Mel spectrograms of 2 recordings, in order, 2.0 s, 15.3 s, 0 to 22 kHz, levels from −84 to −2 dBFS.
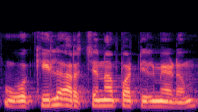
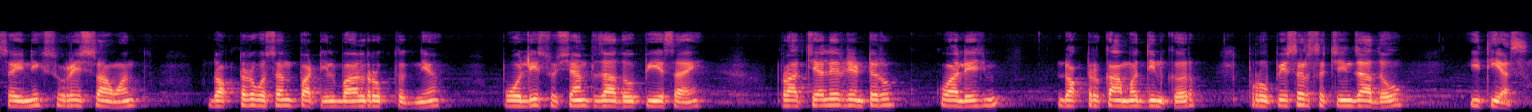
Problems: constant background noise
